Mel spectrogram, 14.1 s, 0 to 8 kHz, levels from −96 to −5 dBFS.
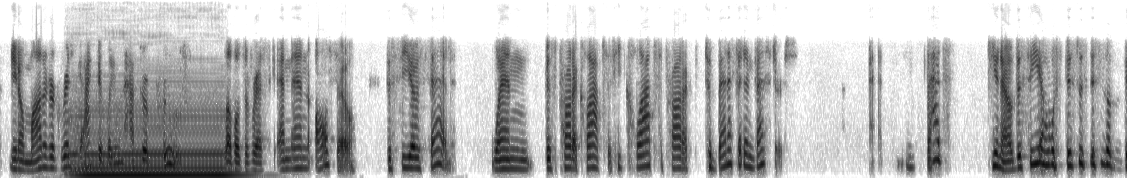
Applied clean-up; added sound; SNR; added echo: none; Bowed string instrument; -4 dB; none.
